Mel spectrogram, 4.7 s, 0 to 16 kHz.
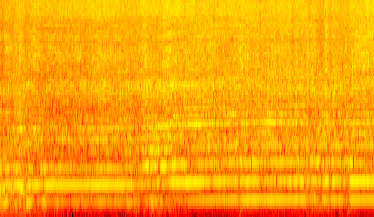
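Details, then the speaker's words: Longmill MK2 CNC router 3D carving aluminum with a fine taper ball nose bit: steady spindle whine with faint ringing chatter and chatter marks at 75 inches per minute feed, too fast; reduced back to 65. "I can hear the tool chattering a little bit. Well, you can see even sea chatter marks starting to occur over here. So we slow it back down."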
